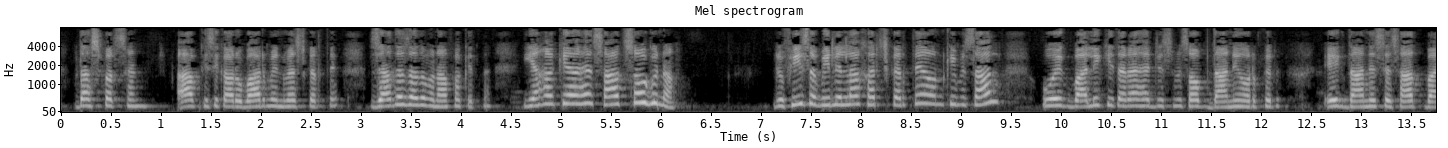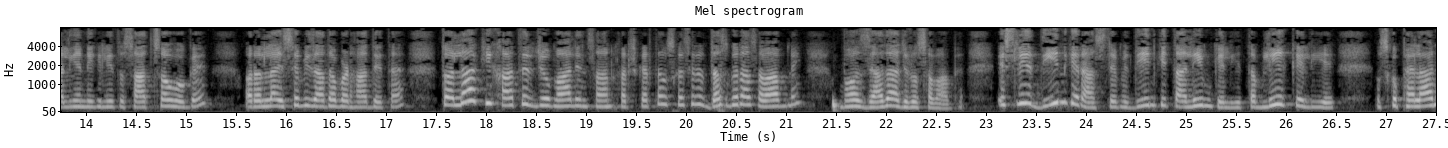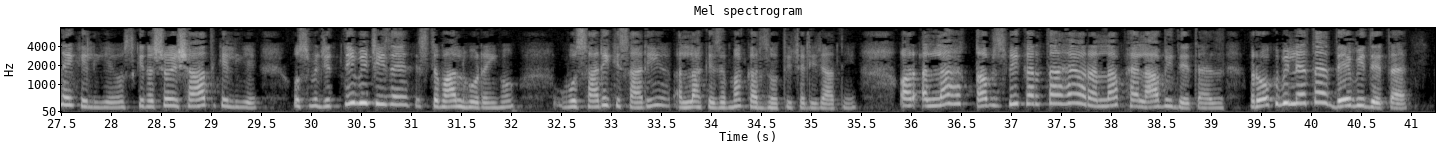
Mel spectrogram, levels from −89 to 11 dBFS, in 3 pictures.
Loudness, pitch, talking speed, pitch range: -20 LUFS, 225 Hz, 220 wpm, 200-265 Hz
